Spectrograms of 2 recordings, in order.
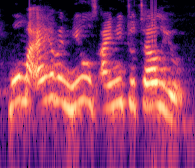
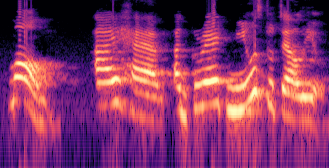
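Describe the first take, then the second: First: It is spoken quickly, in a hurry. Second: It is spoken slowly and softly.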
